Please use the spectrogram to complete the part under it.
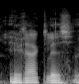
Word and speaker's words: Heracles: Heracles, ja.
